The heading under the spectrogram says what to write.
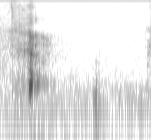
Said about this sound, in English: Somebody's Looney Tunes drunk. All these hiccups and burping.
